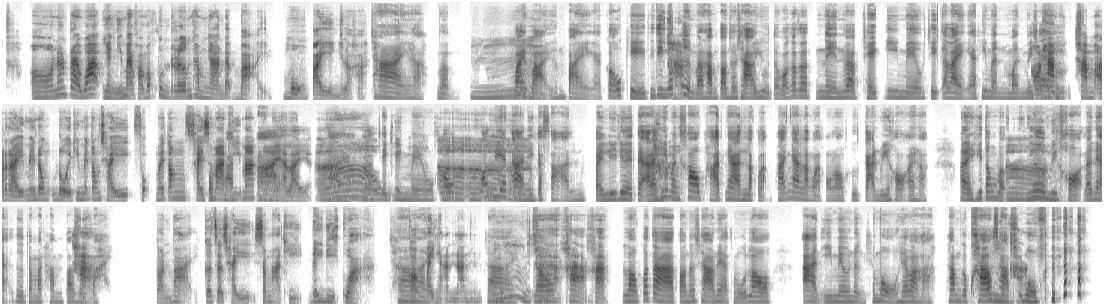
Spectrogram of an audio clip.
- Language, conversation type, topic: Thai, podcast, เล่าให้ฟังหน่อยว่าคุณจัดสมดุลระหว่างงานกับชีวิตส่วนตัวยังไง?
- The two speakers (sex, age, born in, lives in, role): female, 30-34, Thailand, Thailand, guest; female, 40-44, Thailand, Thailand, host
- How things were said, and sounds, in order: in English: "พาร์ต"; in English: "พาร์ต"; laugh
